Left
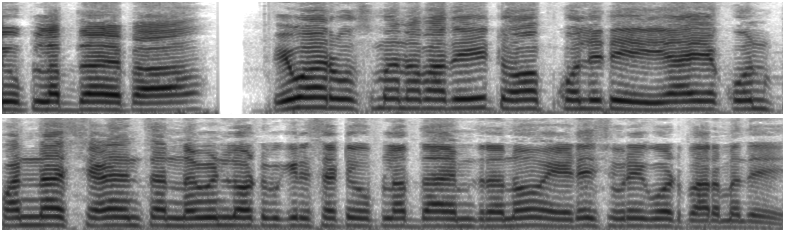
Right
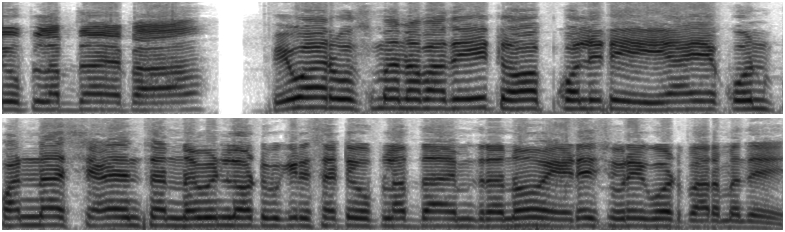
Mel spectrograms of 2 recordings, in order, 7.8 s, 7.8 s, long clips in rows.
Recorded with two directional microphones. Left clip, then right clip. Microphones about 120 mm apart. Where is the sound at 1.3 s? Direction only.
40° right (ahead or behind).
